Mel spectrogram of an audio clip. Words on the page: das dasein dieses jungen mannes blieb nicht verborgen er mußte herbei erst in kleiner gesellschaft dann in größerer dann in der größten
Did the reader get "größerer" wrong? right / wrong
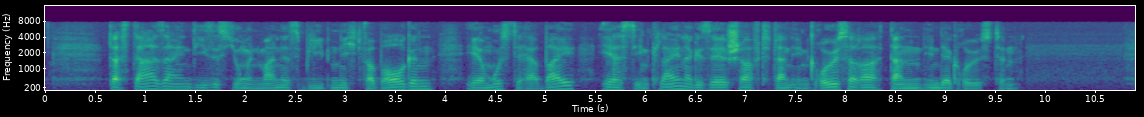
right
